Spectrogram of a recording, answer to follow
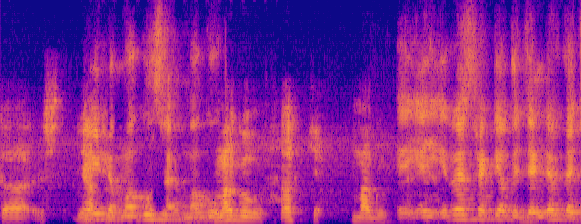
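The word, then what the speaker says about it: ಮಗು: you say child like uh mag magu okay magu irrespective of the gender the child is m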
